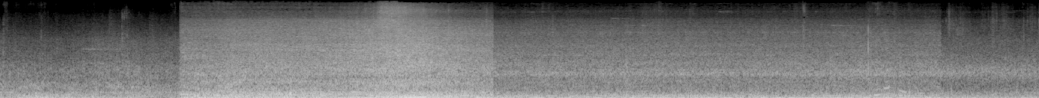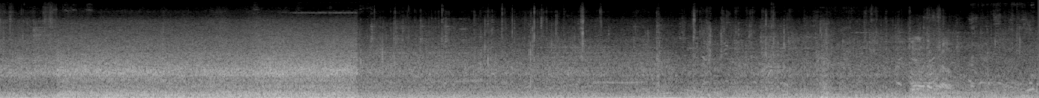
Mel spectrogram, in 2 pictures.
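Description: Street ambience with road traffic passing, broken into several segments that change abruptly.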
